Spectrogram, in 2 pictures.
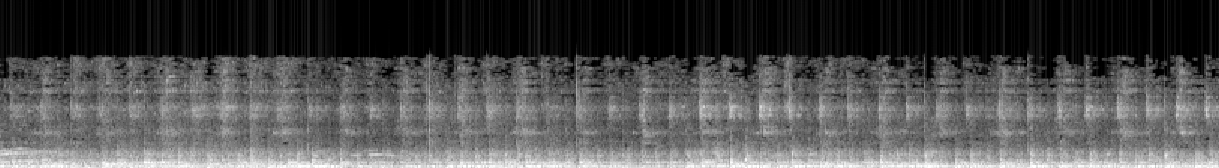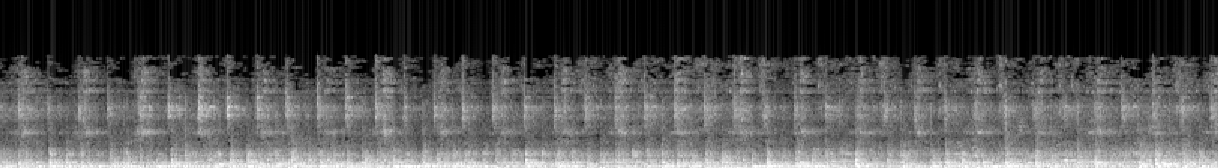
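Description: Busker's percussion music: a djembe-style hand drum beaten in a fast, steady rhythm, with other percussion and a sustained pitched backing underneath.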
